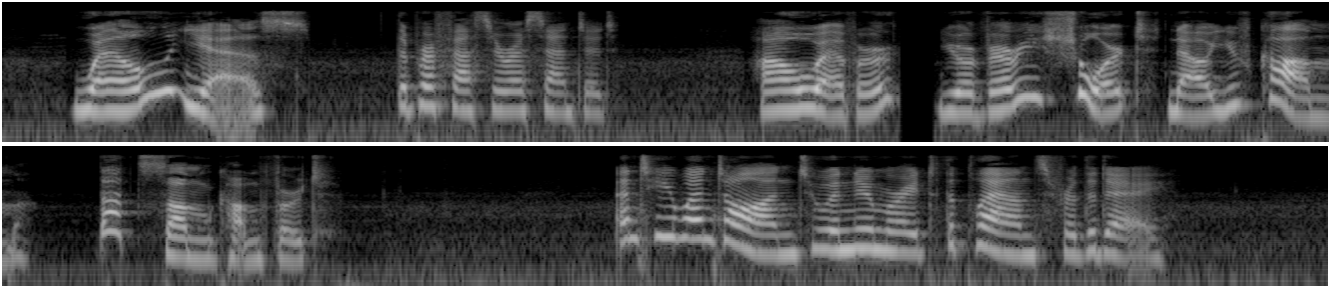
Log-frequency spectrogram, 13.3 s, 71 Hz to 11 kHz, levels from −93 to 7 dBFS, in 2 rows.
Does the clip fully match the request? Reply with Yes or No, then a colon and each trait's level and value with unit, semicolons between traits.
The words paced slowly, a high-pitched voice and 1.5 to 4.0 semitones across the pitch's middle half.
No: slow, 130 wpm; high, 230 Hz; average, 4.8 semitones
